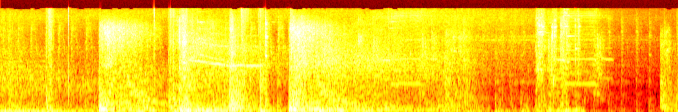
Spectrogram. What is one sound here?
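A laser gun fires in sharp bursts.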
